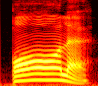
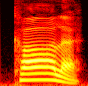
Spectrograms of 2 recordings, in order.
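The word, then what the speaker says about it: قال: Qala, qul, bukan kala, pakai nafas, tapi nafasnya ditahan di dalam. Qala, qul.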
